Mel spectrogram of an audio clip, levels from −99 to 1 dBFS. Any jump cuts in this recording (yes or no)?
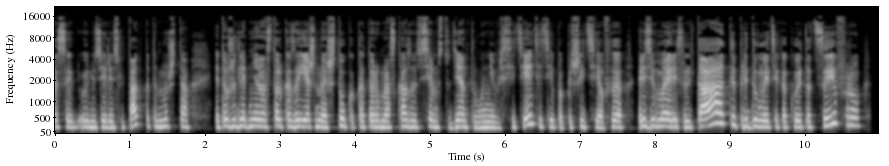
no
